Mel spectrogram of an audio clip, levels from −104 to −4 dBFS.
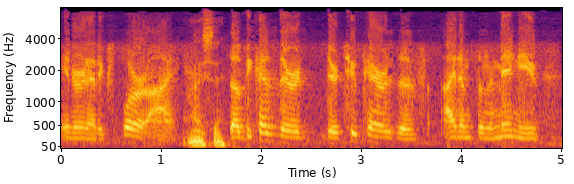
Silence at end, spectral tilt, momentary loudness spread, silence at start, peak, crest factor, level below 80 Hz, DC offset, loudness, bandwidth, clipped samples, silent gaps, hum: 0 s; -5.5 dB/octave; 4 LU; 0 s; -2 dBFS; 14 dB; -32 dBFS; under 0.1%; -15 LUFS; 8 kHz; under 0.1%; none; none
